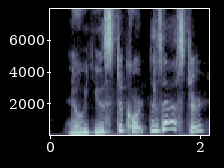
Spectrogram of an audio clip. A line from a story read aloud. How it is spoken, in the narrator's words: chuckled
